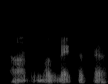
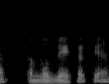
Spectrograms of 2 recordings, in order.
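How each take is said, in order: First: Playful whispered self-answer. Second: Said in the usual way. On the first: Pretend. Teacher answering his own question to viewers, whispered. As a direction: breathe it, no voice at all.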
